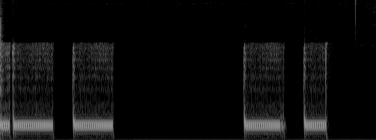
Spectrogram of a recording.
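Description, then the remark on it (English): A phone call to someone's mum ringing on the line: two pairs of short steady ringback tones, a double ring, a pause, then another double ring, clear and fairly loud with no voices. “Why don't we find out and give her a call right now and see if she's going to give me money?”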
